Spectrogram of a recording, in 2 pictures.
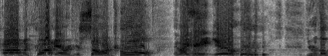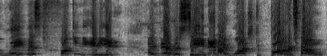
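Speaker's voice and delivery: ranting fan yells at Eren through laughter; laughing mock shout. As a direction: shout it like you're fed up, cracking up. Yelling at Eren.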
